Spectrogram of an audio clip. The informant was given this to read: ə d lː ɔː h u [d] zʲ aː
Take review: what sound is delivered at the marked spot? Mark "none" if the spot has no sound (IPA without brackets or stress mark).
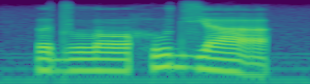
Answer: d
